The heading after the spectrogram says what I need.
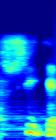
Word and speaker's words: psique: Y luego hay otra vida en griego que es la vida psuke, bueno, psique, se pronunciaría psique, ajá, la vida psicológica,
